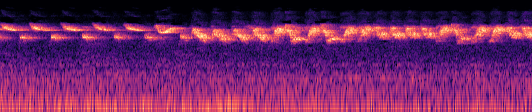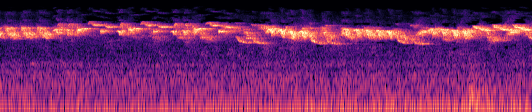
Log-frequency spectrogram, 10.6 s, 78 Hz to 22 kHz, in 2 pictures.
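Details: Kept skylark aged two, recorded 18 April 2023, pouring out a long, loud, rapid warble of high buzzy and twittered syllables that steps slightly higher near the end.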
